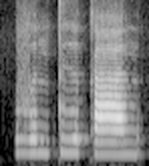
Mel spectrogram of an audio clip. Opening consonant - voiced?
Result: yes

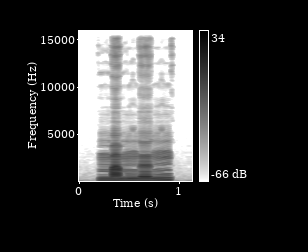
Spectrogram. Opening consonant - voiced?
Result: yes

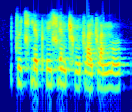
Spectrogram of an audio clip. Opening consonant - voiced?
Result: no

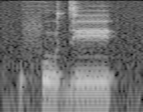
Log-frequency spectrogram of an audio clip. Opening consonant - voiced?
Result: no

